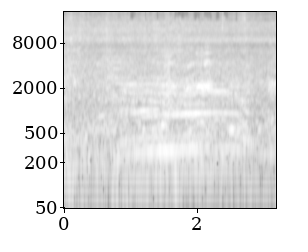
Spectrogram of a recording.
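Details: Water buffalo calf at the Pallikkal Kattupusseri buffalo market in Thiruvananthapuram district on market day: one drawn-out, even, low moo lasting about two seconds, with people talking in the background.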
